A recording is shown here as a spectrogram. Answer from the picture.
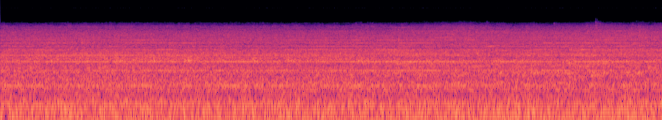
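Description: Steady running noise of a train heard from on board as it rolls slowly through the station tracks: a low rumble with a constant whine above it.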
